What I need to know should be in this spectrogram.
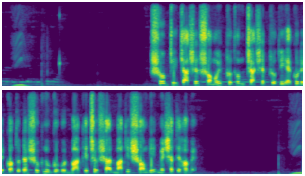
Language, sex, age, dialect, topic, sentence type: Bengali, male, 18-24, Rajbangshi, agriculture, question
